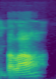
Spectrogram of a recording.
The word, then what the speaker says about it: Bilal: Well, my name is Bilal. Brother Bilal, most people know me as Billal. If you find that hard to pronounce, just say Bill and then put Al in the end.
